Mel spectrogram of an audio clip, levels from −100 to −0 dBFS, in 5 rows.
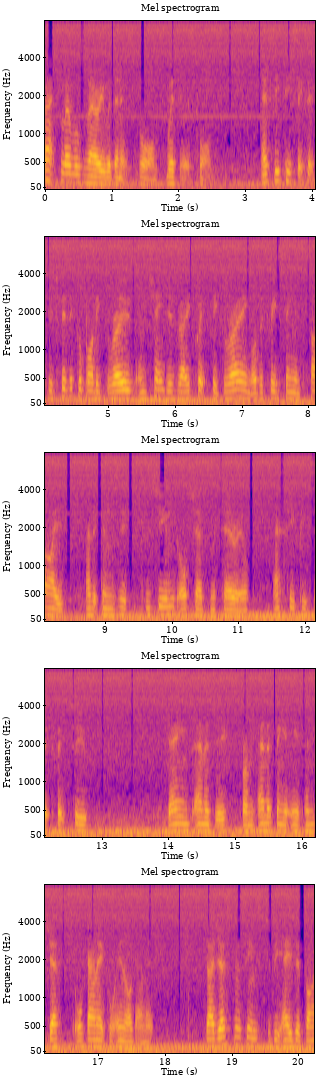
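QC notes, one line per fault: Nothing to flag here; the audio came through without a single problem worth noting.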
